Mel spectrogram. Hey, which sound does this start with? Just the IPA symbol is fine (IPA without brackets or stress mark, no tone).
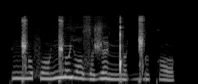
ŋ͡ǁ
